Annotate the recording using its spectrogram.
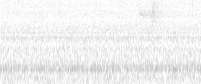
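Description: Oil pours from a bottle into a pan.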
